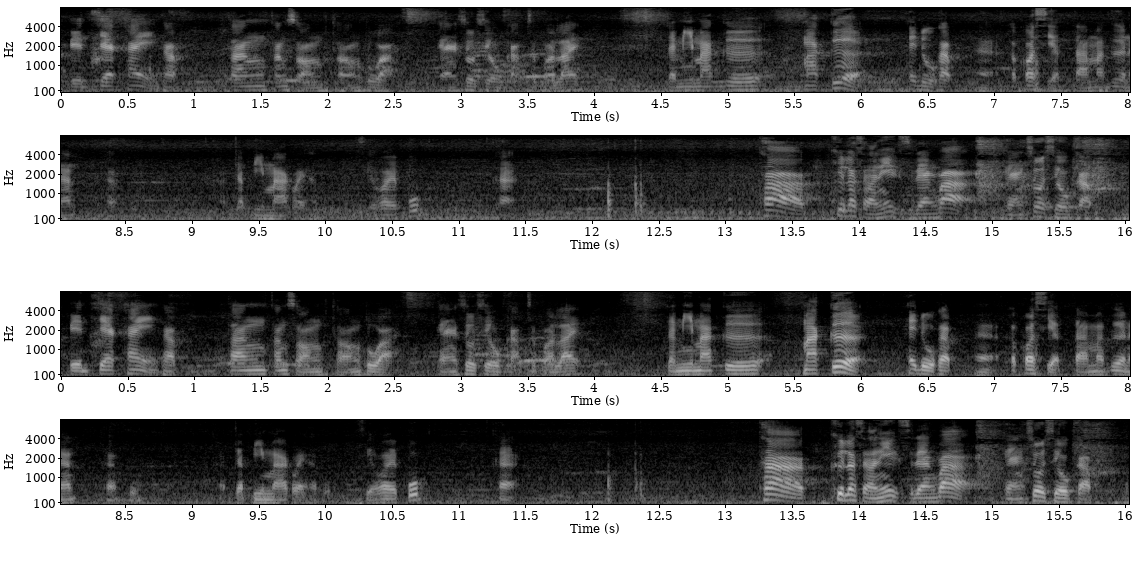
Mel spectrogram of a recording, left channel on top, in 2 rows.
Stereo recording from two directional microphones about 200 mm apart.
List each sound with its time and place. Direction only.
0.0 s speech: 60° right (ahead or behind)
11.3 s speech: 45° right (ahead or behind)
13.3 s speech: 55° right (ahead or behind)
